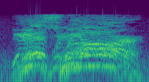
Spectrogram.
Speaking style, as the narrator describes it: shouted the harpooners and the sailors, who were excited

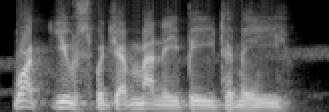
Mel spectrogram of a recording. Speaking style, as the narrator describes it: snapped the little man

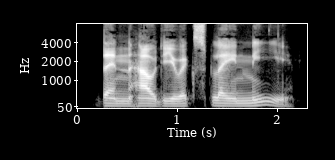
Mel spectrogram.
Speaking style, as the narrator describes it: Mephistopheles asked softly

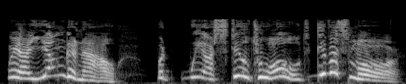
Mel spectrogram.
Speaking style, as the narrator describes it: cried Mr

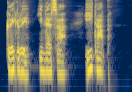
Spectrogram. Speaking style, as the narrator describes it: whispered Anna

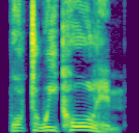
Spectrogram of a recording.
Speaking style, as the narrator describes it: He shouted

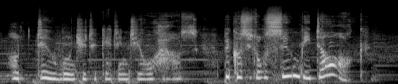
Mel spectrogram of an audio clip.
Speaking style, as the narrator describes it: he whispered in her ear

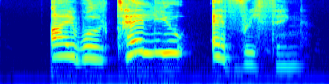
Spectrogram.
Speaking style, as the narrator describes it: cried his wife with a proud face

